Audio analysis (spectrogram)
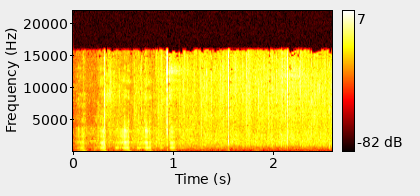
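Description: An audience breaks into applause, a dense, steady patter of many hands clapping at moderate volume for a couple of seconds, with a few sharper claps standing out.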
